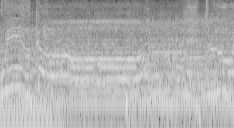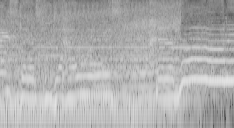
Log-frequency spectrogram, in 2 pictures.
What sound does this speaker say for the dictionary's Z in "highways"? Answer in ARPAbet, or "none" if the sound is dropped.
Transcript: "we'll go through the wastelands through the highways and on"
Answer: none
